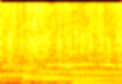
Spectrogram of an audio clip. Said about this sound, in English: Now, before you're seated, put God into your worship. Clap with all your might.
